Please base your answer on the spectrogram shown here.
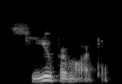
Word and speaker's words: supermarket: And students will stress the third syllable in the word supermarket, right? Because the stress on the first one.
